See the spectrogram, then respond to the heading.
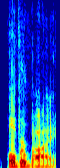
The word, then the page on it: overbuy: American English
